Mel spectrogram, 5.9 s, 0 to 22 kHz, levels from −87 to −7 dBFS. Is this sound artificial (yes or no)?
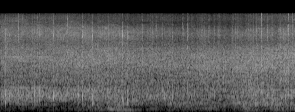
no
